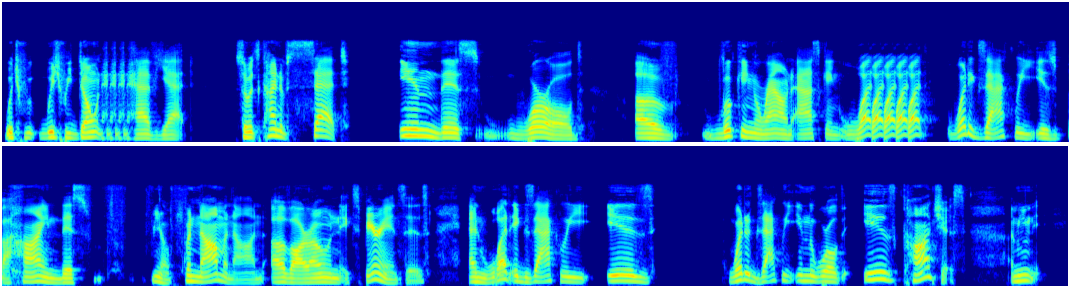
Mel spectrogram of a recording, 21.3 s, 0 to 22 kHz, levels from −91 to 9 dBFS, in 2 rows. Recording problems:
high frequencies cut off; noticeable; nothing above 6.5 kHz
audio stuttering; at 1 s and at 8.5 s

